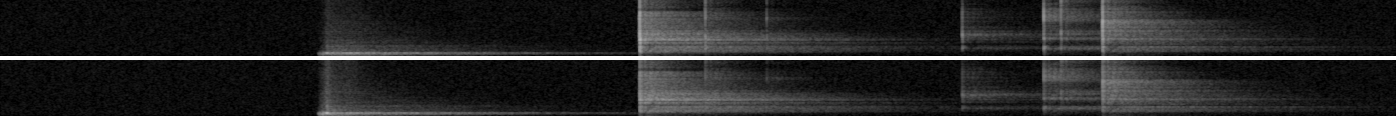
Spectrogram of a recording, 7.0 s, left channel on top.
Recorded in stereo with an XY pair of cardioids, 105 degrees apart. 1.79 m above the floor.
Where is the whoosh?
60° right, 0.7 m.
